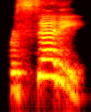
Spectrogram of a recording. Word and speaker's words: Ruscitti: Ruscitti. I gotta do that pronunciation thing that your brother has.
